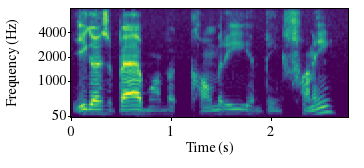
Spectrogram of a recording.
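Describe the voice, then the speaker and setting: A slightly muffled, lo-fi recording of a young man on a podcast. His voice sits fairly low. He rambles along in casual conversation and swears a lot. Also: flat delivery, moderate pace, no echo. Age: young adult. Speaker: podcast host. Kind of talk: casual chat.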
